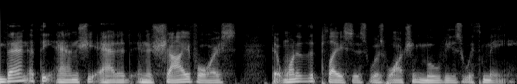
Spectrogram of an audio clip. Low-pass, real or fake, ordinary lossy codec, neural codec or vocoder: 7.2 kHz; real; Opus, 32 kbps; none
